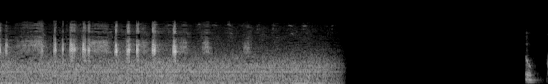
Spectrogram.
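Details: Male Mallard nocturnal flight calls: short, rasping calls in a quick, uneven series over steady background hiss, then silence before one last brief call.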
